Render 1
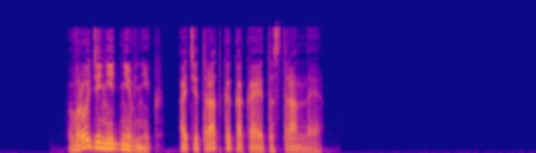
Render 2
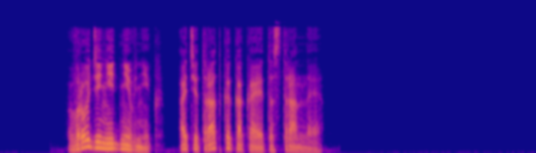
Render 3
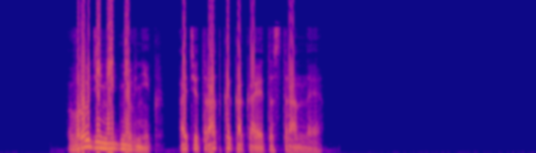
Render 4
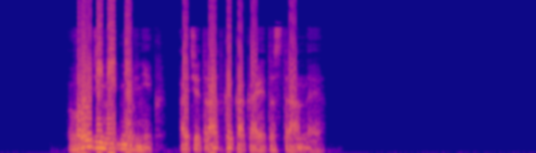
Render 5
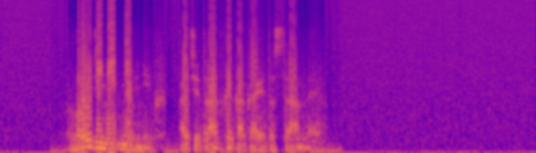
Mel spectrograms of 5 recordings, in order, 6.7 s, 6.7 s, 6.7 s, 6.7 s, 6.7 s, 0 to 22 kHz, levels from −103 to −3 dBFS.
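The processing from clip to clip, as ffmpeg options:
ffmpeg -i in.wav -af "equalizer=frequency=2700:width=6.2:gain=4,volume=-7.5dB" out.wav
ffmpeg -i in.wav -af "aeval=exprs='(mod(16.8*val(0)+1,2)-1)/16.8':channel_layout=same,volume=-3dB" out.wav
ffmpeg -i in.wav -af "aecho=1:1:21|34:0.501|0.562" out.wav
ffmpeg -i in.wav -af "aeval=exprs='val(0)+0.5*0.0075*sgn(val(0))':channel_layout=same" out.wav

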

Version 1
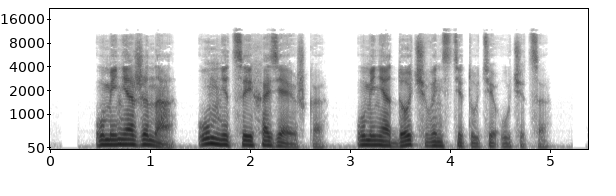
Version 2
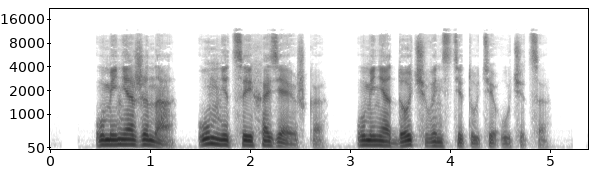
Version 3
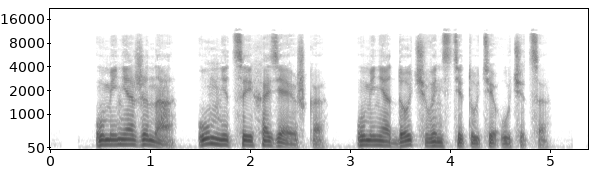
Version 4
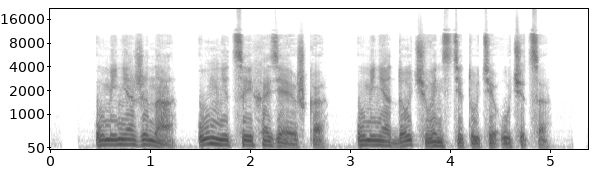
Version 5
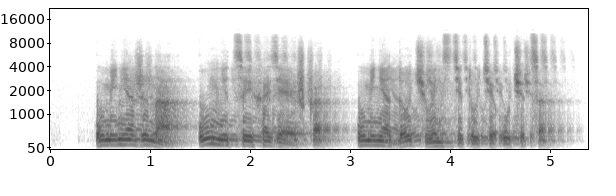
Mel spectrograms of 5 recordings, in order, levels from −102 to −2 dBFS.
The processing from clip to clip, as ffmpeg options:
ffmpeg -i in.wav -af "highpass=150,equalizer=frequency=270:width=2.2:gain=8.5,volume=-7.5dB" out.wav
ffmpeg -i in.wav -af "acompressor=threshold=-28dB:ratio=10,volume=-4.5dB" out.wav
ffmpeg -i in.wav -filter_complex "[0:a]acrossover=split=120[link_01][link_02];[link_02]alimiter=level_in=10dB:limit=-24dB:level=0:latency=1:release=356,volume=-10dB[link_03];[link_01][link_03]amix=inputs=2:normalize=0,asoftclip=type=tanh:threshold=-37.5dB,volume=7.5dB" out.wav
ffmpeg -i in.wav -filter_complex "[0:a]highpass=350,lowpass=3500,asplit=2[link_01][link_02];[link_02]aecho=0:1:94|188|282|376:0.316|0.111|0.0387|0.0136[link_03];[link_01][link_03]amix=inputs=2:normalize=0,volume=4.5dB" out.wav

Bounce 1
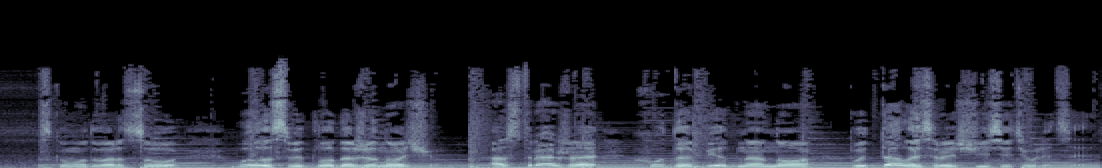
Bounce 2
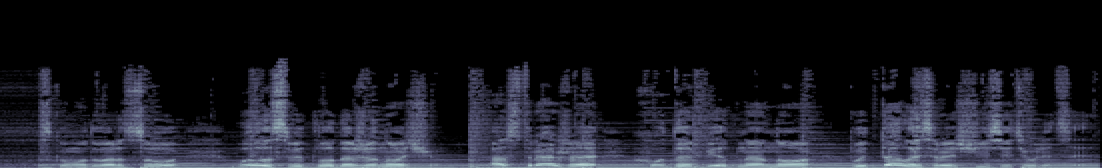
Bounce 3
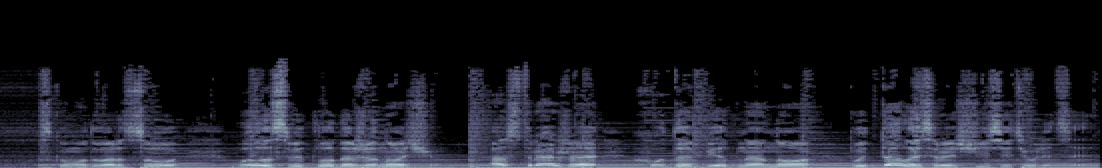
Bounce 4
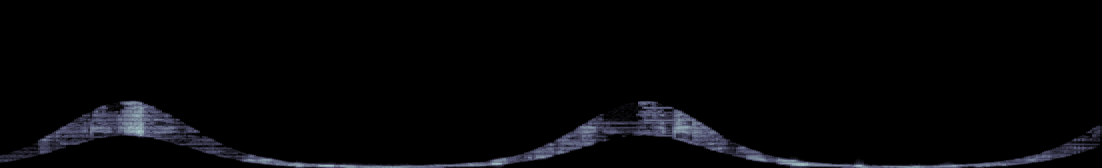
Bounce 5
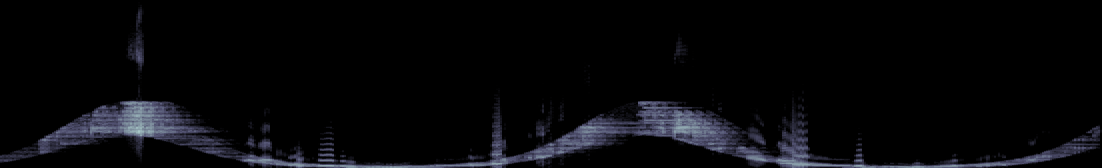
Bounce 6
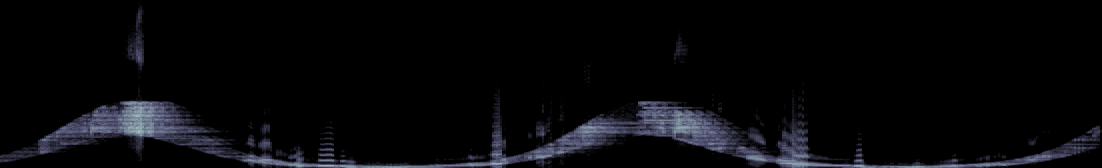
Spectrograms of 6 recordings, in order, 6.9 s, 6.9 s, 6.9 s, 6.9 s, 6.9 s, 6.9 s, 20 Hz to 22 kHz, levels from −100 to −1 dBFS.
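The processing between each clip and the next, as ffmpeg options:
ffmpeg -i in.wav -af "aecho=1:1:1.9:0.74,volume=-7dB" out.wav
ffmpeg -i in.wav -af anull out.wav
ffmpeg -i in.wav -af "aexciter=amount=5.5:drive=6.8:freq=4700,aeval=exprs='(tanh(3.98*val(0)+0.2)-tanh(0.2))/3.98':channel_layout=same,afftfilt=real='re*between(b*sr/1024,200*pow(6200/200,0.5+0.5*sin(2*PI*0.31*pts/sr))/1.41,200*pow(6200/200,0.5+0.5*sin(2*PI*0.31*pts/sr))*1.41)':imag='im*between(b*sr/1024,200*pow(6200/200,0.5+0.5*sin(2*PI*0.31*pts/sr))/1.41,200*pow(6200/200,0.5+0.5*sin(2*PI*0.31*pts/sr))*1.41)':win_size=1024:overlap=0.75" out.wav
ffmpeg -i in.wav -filter_complex "[0:a]bandreject=frequency=60:width_type=h:width=6,bandreject=frequency=120:width_type=h:width=6,bandreject=frequency=180:width_type=h:width=6,bandreject=frequency=240:width_type=h:width=6,acrossover=split=160|3700[link_01][link_02][link_03];[link_02]asoftclip=type=tanh:threshold=-37.5dB[link_04];[link_03]aecho=1:1:66|132|198:0.501|0.12|0.0289[link_05];[link_01][link_04][link_05]amix=inputs=3:normalize=0,volume=1dB" out.wav
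ffmpeg -i in.wav -af "afftfilt=real='re*pow(10,6/40*sin(2*PI*(0.77*log(max(b,1)*sr/1024/100)/log(2)-(0.58)*(pts-256)/sr)))':imag='im*pow(10,6/40*sin(2*PI*(0.77*log(max(b,1)*sr/1024/100)/log(2)-(0.58)*(pts-256)/sr)))':win_size=1024:overlap=0.75" out.wav

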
